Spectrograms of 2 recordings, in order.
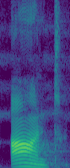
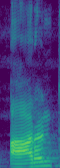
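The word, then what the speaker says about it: aren't: नॉट एंड आर नॉट आंट इसको आरेंट नहीं बोलने अपने आंत इसमें आर साइलेंट है तो यहां पर जो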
